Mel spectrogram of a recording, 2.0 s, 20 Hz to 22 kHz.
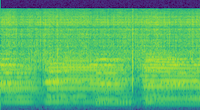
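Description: Instrumental close of a 1910 acoustic-era record: the band accompaniment plays held notes that change every third to half second once the singing has stopped. There is a sharp click just past the middle, over a steady surface hiss.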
